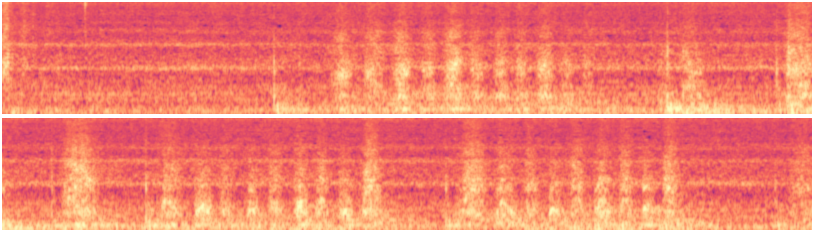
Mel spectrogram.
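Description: Plastic vinyl-wrap squeegee rubbed in short, irregular strokes over a vinyl stripe, pressing it down onto the aircraft skin.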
